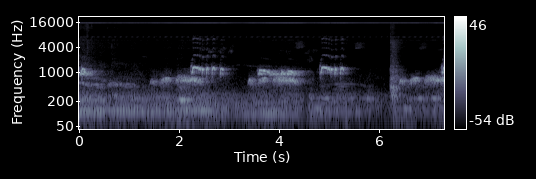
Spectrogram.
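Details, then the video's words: Zebra dove of a local strain in full song: repeated phrases of rapid high trilled notes sliding into lower bubbling coos, with one sharp click near the end and faint hum. "PERKUTUT GACOR MERDU MEWAH"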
